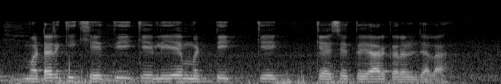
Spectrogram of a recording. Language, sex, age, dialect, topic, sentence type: Bhojpuri, male, 18-24, Western, agriculture, question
